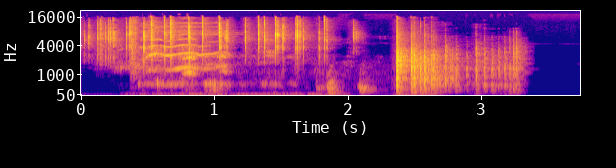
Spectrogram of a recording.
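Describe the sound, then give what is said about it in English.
Two six-sided dice are rolled for a tabletop role-playing perception check, clattering and tumbling across a hard surface in bursts, then one sharp knock followed by a rattling spin as they settle on a total of nine, with no talking. “I rolled a 9, but that's on 2d6s, so that is a mixed success.”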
